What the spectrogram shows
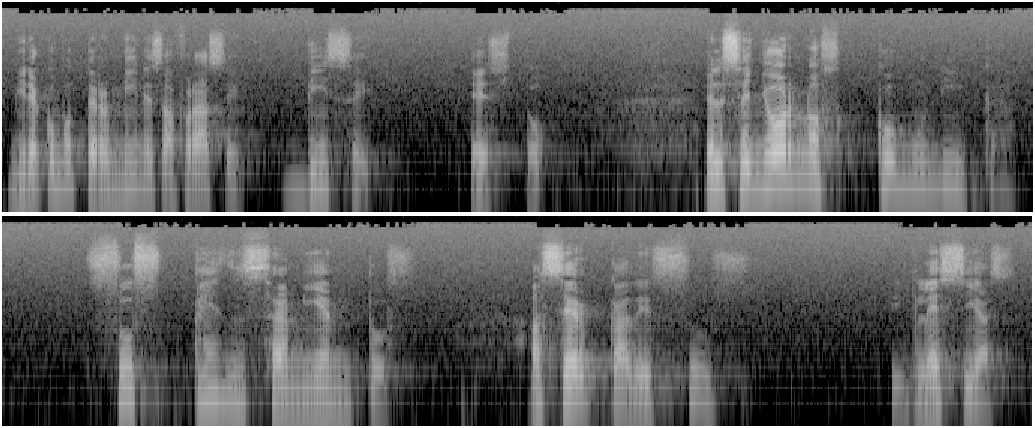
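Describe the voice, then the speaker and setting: This is a male pastor giving a sermon, his high, mellow voice moving up and down in a sing-song, highly animated way. He goes slowly and carefully, restating each key idea so it sticks. Throughout, his delivery stays emphatic.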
